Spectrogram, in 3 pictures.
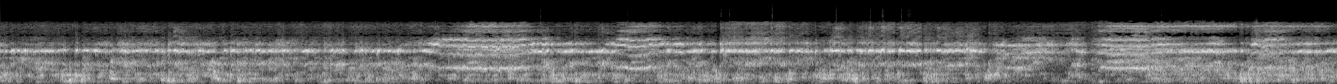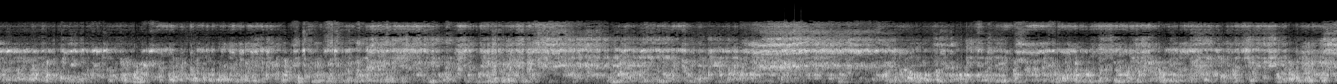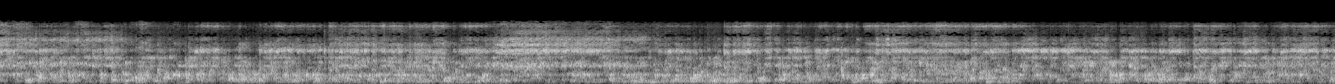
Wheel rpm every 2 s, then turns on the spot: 230, 230, 220, 230, 230, 230, 230, 230, 230, 230, 230, 230, 230, 230, 240, 230, 230, 230, 230, 230.
none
